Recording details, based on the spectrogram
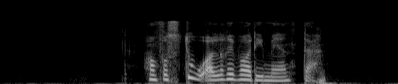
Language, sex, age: Norwegian, female, 37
